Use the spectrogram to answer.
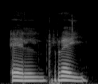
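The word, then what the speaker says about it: rey: El Re El re in singular form the Y sounds like the letter i when it's at the end when we make it plural it will sound a lot like the English Y El re turns into Los Rees Los Rees so we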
